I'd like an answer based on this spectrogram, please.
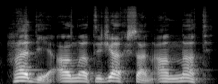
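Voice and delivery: loud, high urgent shout. A narrator's reading. Narrator shouts at Halit to start the story, loud and high. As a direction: shout at him to get on with it. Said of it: "diye bağırdım".

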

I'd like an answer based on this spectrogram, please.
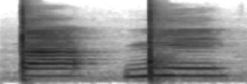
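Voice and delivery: slow teacher's split of Panier; syllable by syllable. Shown as a demonstration. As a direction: tap out PA, then NIER.

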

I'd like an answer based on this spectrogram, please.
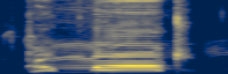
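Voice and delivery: high, loud squealing outburst. Acted. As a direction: shriek it like you've lost it. Playful squeal about going mad.

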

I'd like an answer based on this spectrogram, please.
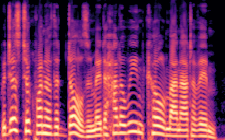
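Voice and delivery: put-on high, loud child's explanation; small boy anxiously protesting; pleading. A narrator's reading. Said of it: "Robert pleaded".

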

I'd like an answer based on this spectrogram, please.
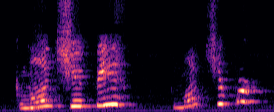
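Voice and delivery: high, soft coaxing call; coaxing a pet. Real, not acted. Coaxing the bird.

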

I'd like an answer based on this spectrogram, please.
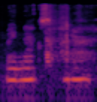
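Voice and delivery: soft secret whisper. Real, not acted. Teacher hushes for suspense.

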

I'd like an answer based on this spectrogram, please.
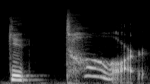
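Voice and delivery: "Guitar" split, with a long falling "tar"; stress on second syllable. Shown as a demonstration. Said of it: "后面是不是读得很重这个音".

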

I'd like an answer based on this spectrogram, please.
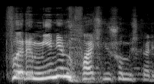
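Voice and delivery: normal talking voice

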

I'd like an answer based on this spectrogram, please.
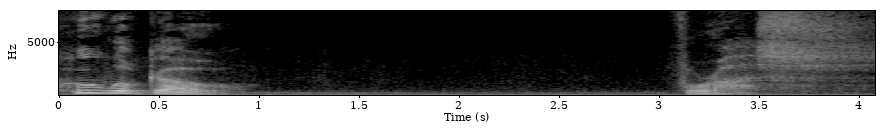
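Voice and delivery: a hushed, solemn heavenly voice. Retold or imitated. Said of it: "he heard a voice from heaven".

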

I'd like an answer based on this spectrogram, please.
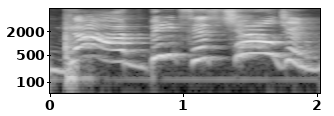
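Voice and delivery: each word slow, pitched high; slow emphatic. Real, not acted.

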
